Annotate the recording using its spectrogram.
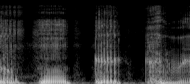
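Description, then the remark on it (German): A person imitates a French Bulldog snorting while chewing a bone, with three wet, gurgly snorts in quick succession, each a short burst of rough, nasal breathing, fairly loud with no other sounds. “Ein French Bulldog. Und äh, der schnauft dann dabei immer.”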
